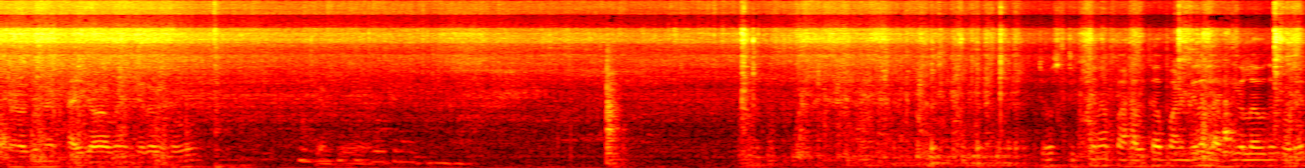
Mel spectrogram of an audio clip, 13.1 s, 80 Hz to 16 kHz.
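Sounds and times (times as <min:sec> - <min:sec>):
clattering and scraping in a pan: 0:00.0 - 0:02.3, 0:07.4 - 0:13.0
curry sizzling in a pan: 0:00.0 - 0:13.0.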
